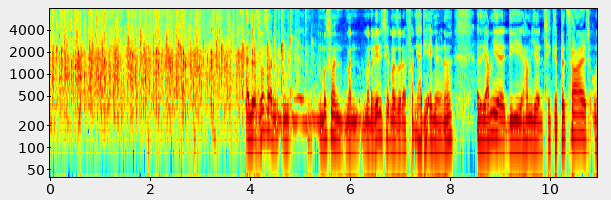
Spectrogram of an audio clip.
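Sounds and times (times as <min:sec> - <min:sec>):
audience applauding: 0:00.0 - 0:05.6
speech: 0:03.9 - 0:10.9.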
